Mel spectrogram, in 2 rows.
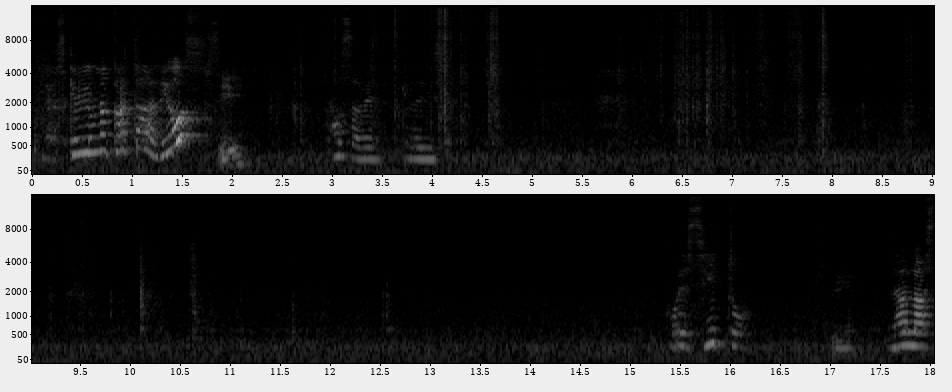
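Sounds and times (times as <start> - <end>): paper rustling: 2.4 - 11.2.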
